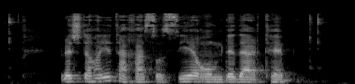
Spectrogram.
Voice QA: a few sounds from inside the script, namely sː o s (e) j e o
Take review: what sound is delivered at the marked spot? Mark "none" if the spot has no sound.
i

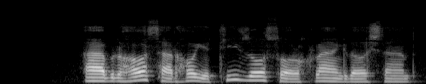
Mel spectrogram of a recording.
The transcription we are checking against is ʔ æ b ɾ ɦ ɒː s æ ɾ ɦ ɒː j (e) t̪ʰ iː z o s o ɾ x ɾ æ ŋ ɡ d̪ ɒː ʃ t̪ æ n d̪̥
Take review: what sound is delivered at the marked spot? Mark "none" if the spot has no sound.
e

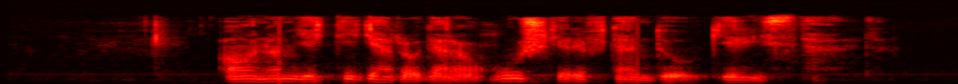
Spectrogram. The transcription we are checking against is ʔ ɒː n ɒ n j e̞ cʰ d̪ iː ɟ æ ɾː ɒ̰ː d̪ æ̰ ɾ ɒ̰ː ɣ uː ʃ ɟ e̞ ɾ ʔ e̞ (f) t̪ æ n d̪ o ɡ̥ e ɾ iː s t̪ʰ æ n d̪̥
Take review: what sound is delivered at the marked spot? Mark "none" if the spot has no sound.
f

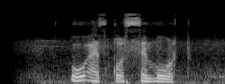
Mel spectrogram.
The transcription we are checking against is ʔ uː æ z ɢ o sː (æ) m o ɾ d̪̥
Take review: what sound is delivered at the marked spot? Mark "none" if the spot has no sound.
e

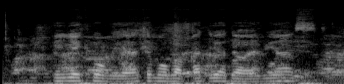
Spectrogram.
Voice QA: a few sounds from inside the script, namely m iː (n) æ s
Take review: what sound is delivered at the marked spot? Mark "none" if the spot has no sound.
none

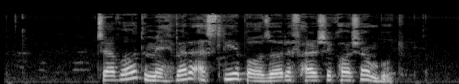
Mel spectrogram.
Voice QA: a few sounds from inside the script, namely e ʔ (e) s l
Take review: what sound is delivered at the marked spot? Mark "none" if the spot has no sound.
æ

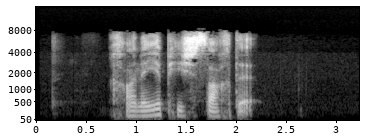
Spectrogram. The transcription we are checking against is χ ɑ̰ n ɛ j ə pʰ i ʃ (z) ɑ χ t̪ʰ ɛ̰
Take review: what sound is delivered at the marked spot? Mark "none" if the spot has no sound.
s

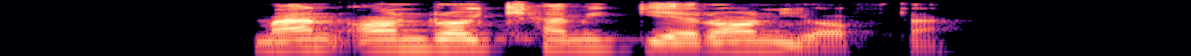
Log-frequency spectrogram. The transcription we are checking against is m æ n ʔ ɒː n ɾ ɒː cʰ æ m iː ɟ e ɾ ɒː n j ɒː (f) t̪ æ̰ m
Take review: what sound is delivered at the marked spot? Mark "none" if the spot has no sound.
f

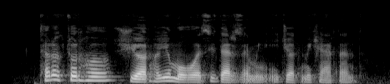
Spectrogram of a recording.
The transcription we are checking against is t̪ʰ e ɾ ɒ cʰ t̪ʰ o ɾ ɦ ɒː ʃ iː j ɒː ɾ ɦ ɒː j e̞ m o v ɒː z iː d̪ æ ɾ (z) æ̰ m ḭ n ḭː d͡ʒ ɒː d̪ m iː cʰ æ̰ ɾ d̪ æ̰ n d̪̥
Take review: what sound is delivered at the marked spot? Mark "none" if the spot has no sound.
z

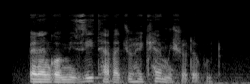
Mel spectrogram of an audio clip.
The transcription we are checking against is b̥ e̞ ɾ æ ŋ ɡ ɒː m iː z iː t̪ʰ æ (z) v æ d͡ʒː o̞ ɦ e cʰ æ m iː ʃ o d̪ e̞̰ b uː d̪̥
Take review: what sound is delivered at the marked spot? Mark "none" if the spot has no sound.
none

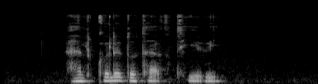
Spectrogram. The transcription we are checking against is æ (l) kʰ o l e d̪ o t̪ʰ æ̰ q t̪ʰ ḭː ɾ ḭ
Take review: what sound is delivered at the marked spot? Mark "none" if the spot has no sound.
l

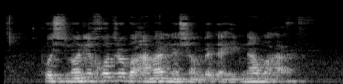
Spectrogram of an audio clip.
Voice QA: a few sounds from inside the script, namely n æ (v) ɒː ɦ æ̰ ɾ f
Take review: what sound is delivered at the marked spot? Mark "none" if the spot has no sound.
b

